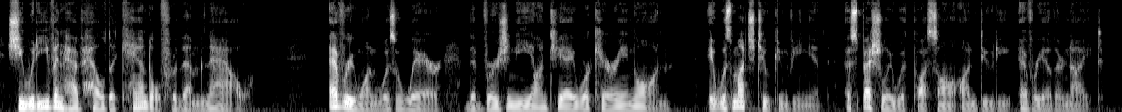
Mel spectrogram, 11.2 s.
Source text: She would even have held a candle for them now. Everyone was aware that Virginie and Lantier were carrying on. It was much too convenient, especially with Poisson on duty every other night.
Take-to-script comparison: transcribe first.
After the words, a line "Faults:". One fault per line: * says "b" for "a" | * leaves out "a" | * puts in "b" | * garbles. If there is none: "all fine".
She would even have held a candle for them now. Everyone was aware that Virginie Lantier were carrying on. It was much too convenient, especially with Poisson on duty every other night.
Faults:
* leaves out "and"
